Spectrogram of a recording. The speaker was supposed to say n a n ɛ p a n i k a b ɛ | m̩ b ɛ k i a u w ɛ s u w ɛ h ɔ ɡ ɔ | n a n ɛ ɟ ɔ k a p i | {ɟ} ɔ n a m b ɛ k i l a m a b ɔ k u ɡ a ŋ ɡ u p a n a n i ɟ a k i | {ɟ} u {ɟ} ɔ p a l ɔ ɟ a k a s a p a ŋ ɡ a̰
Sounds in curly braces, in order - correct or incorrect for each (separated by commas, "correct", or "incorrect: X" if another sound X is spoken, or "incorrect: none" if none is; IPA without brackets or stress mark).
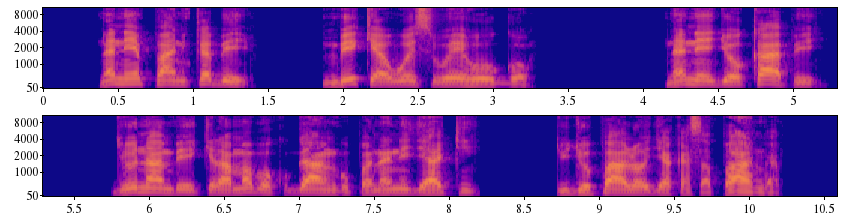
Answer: correct, correct, correct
